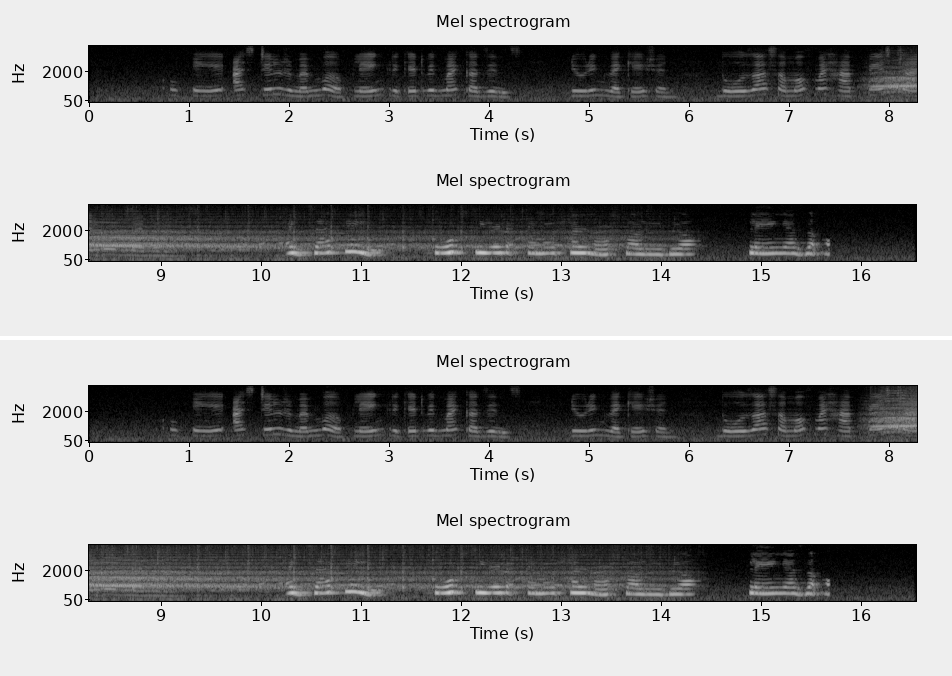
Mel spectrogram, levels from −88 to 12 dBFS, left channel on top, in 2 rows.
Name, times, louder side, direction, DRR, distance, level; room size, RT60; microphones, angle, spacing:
voice 1, 0.8-4.3 4.8-5.9 6.3-9.3, equal, 5° right, 7.7 m, -42 dB
Crowd, 7.7-14.3, right 3 dB, 55° right, 5.0 m, -38 dB
voice 2, 10.2-11.3 11.7-14.4 14.9-15.7, equal, 25° right, 4.3 m, -25 dB
head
